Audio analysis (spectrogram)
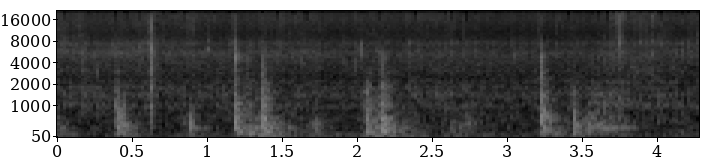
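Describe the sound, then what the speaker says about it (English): Eggs are stirred into sizzling chicken fried rice in a pan, with a soft steady fry and a series of quick scraping stirs at an irregular rhythm, fairly quiet and close. "so now we're going to mix all that together. Kind of get those eggs mixed in with it."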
